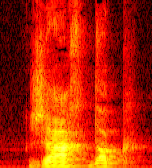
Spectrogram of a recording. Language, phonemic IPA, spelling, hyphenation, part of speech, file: Dutch, /ˈzaːxdɑk/, zaagdak, zaag‧dak, noun, Nl-zaagdak.ogg
- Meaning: saw-tooth roof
